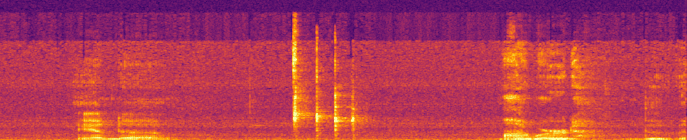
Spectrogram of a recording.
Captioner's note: clicks tongue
